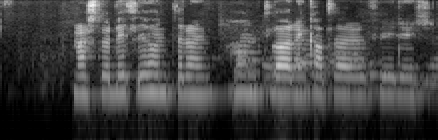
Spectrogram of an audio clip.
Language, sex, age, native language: Icelandic, male, 11, Icelandic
